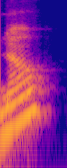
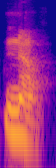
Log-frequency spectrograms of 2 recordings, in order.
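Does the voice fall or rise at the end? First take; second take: rise; fall. First: The voice rises at the end. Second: The voice falls at the end.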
